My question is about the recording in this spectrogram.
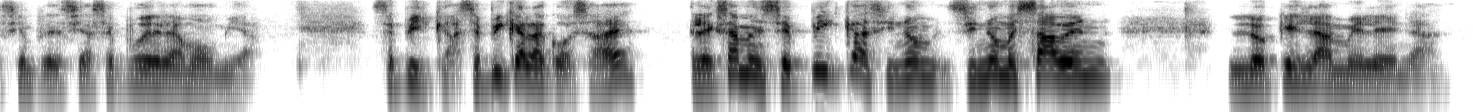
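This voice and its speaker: A man's voice: a little high, a bit bright, no room sound, muffled recording. An Argentine man giving a recorded surgery lecture, full of joking asides, rhetorical questions and repeated key terms.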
